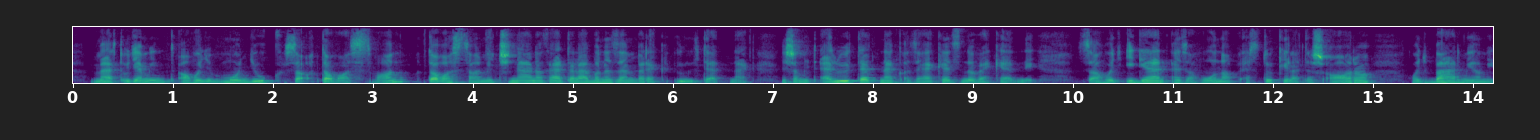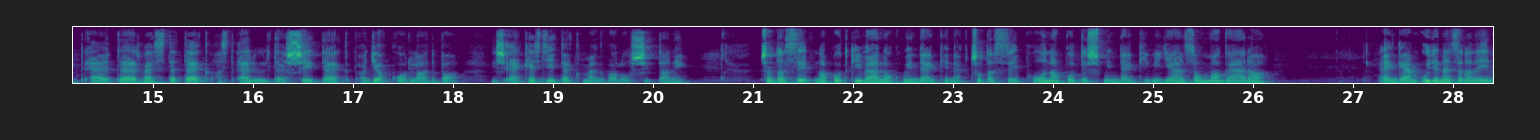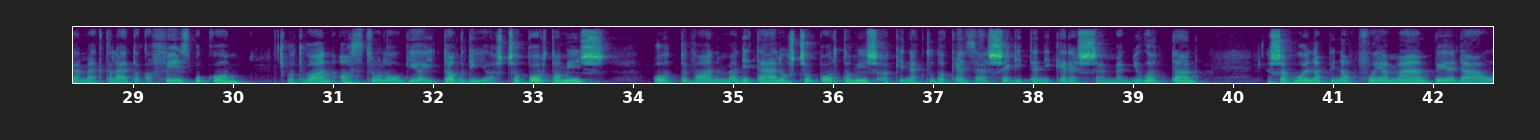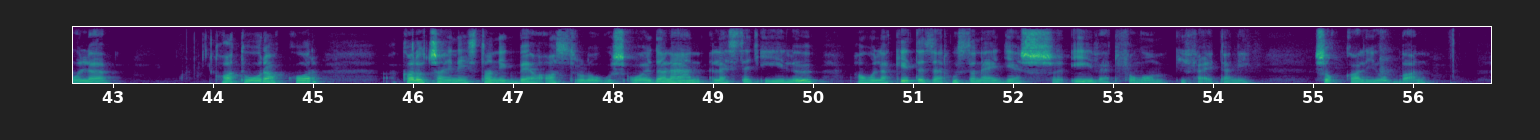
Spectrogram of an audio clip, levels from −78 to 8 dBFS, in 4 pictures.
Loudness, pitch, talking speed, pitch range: -25 LUFS, 165 Hz, 110 wpm, 155-195 Hz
